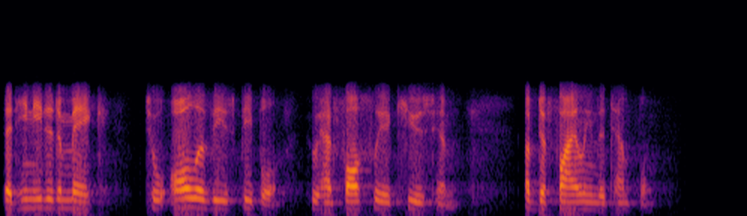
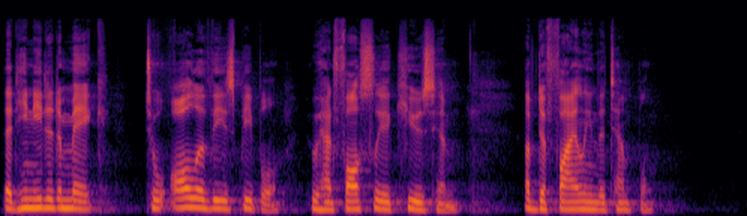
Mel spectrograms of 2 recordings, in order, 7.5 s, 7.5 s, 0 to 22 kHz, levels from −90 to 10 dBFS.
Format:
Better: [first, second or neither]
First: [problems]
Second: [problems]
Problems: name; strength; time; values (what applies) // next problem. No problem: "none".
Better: second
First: phone-call audio; poor line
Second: none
